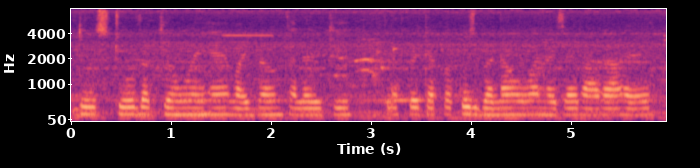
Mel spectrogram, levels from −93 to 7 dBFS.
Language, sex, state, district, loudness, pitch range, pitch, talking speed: Hindi, female, Chhattisgarh, Raipur, -16 LUFS, 175-185 Hz, 180 Hz, 160 wpm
